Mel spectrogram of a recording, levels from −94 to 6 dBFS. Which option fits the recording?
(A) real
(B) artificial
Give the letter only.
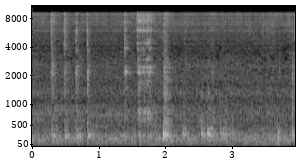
B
